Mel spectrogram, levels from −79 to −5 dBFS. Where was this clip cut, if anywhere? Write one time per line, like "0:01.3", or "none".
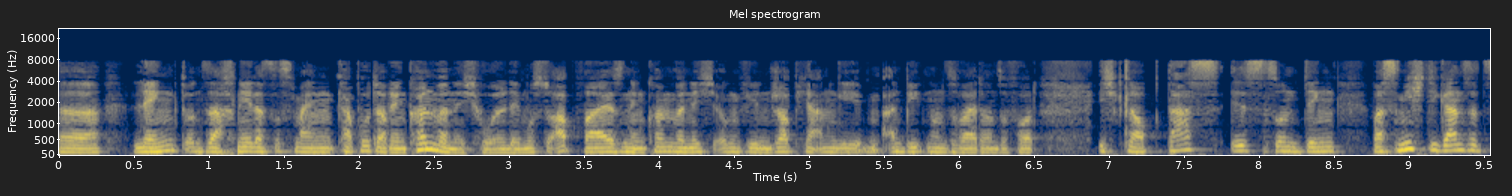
0:01.2
0:02.2
0:05.5
0:08.0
